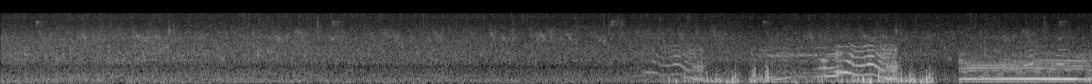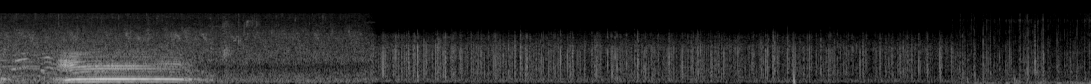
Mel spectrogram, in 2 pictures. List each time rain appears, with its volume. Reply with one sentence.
You can hear the rain from 0.0 to 21.7 s, getting quieter.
